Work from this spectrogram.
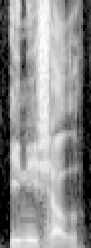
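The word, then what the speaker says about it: initial: এন আই ইনি এবং টি আই এল শাল ইনিশাল দেখলে তো বন্ধুরা কত সহজে তোমরা এত কঠিন শব্দের বানানটা সঠিকভাবে করে ফেলতে পারছো আশা করি এখন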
